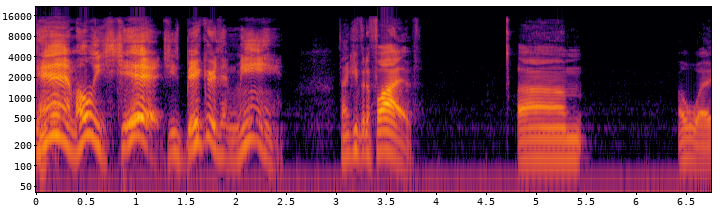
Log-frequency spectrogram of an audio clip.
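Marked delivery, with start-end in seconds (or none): 0.0-2.5 high, slow, drawn-out, stunned voice. Introducing a requested bit, the speaker does a Bobby Green impression. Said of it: "Impression of Bobby Green".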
